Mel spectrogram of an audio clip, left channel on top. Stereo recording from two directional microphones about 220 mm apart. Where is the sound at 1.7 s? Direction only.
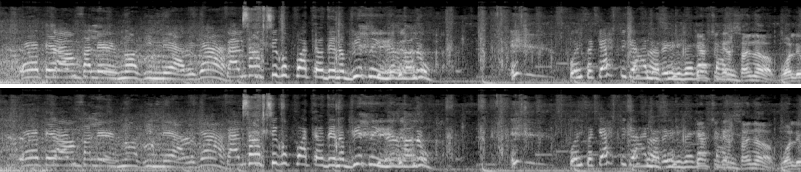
10° left (ahead or behind).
